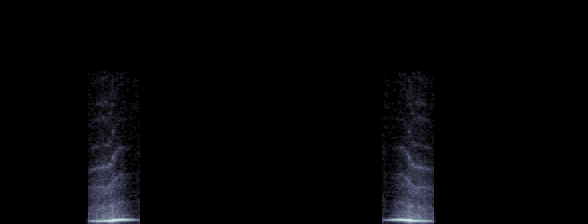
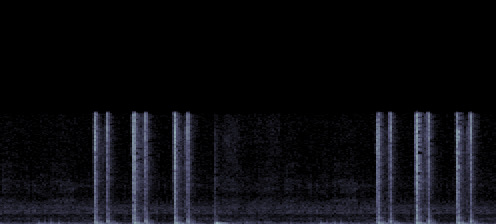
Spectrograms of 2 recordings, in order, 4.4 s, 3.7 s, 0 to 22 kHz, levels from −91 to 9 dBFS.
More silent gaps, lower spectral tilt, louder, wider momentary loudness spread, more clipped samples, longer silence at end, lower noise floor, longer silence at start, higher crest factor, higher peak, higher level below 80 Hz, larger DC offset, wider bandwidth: first, 1.06-2.85 s vs none; first, -6 dB/octave vs -1.5 dB/octave; first, -16 LUFS vs -31 LUFS; about the same, 11 LU vs 9 LU; neither; first, 1.2 s vs 0.15 s; first, under -90 dBFS vs -62 dBFS; about the same, 0.65 s vs 0.7 s; second, 18 dB vs 30 dB; about the same, -2 dBFS vs -4 dBFS; second, -74 dBFS vs -54 dBFS; neither; second, 7 kHz vs 11.5 kHz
